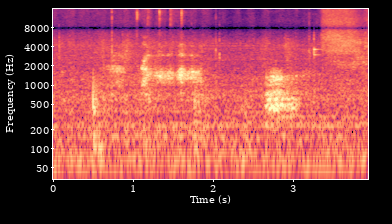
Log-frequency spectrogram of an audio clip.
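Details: Female puppy with hiccups sounding like a swallowed squeaky toy: short squeaky, whistle-like hiccup sounds, one brief, a longer one mid-clip and another near the end, in a quiet room.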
